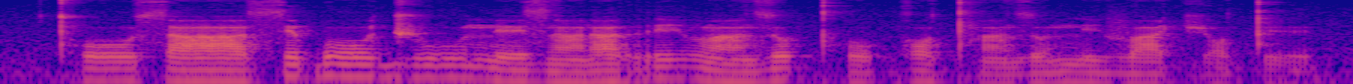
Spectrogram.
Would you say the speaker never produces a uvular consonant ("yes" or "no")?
yes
